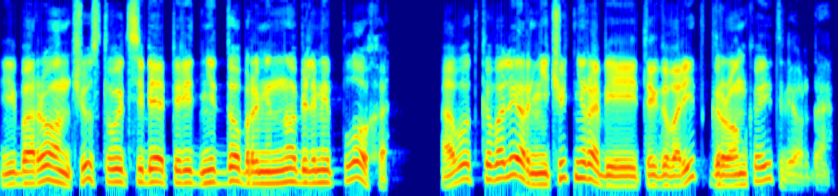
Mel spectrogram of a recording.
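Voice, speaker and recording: A man narrating an audiobook in a measured, expressive storytelling manner. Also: mid-range voice, dry recording, studio quality. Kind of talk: scripted narration.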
